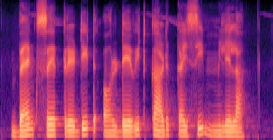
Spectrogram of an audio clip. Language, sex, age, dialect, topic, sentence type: Magahi, male, 18-24, Western, banking, question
